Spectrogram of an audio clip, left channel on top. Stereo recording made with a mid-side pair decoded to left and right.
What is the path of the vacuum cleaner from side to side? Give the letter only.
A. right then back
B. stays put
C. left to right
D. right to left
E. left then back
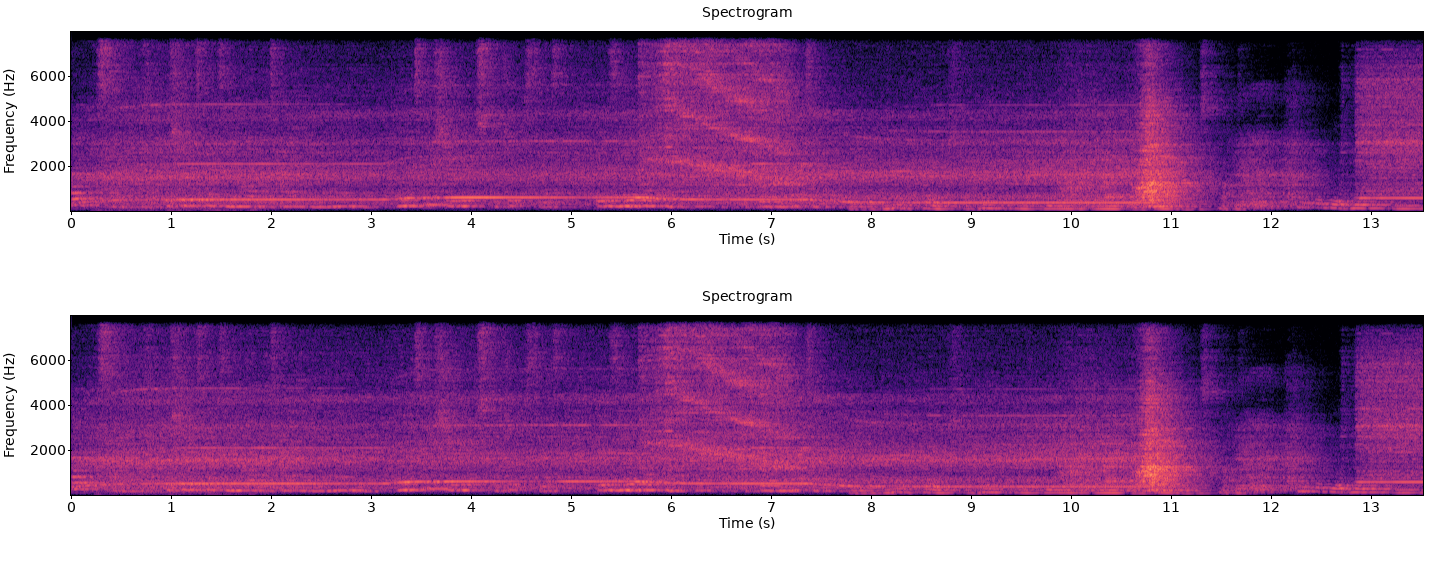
D.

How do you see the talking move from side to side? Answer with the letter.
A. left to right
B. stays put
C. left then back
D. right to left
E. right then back
B.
